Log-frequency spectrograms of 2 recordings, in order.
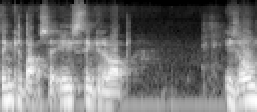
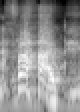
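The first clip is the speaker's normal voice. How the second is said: high laughing "Five?"; laughing disbelief; 7 semitones higher than usual. Real, not acted. Hears friend takes five sugars.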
